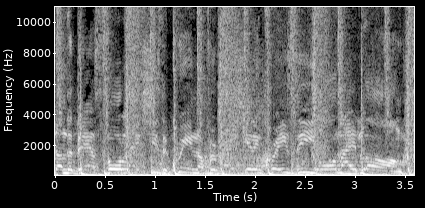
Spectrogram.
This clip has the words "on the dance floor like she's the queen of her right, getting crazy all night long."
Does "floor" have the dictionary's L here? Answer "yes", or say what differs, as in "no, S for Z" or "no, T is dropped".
no, L is dropped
